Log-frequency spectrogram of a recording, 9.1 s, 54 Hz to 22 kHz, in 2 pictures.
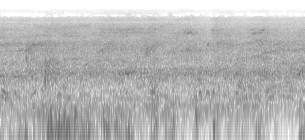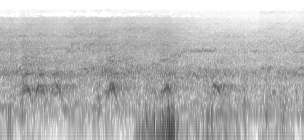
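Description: A pack of 1/10-scale electric RC stadium trucks and truggies racing on a dirt track just after the start: a steady mix of electric motor whine and tyre noise. Several short, louder calls stand out over it in the second half.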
